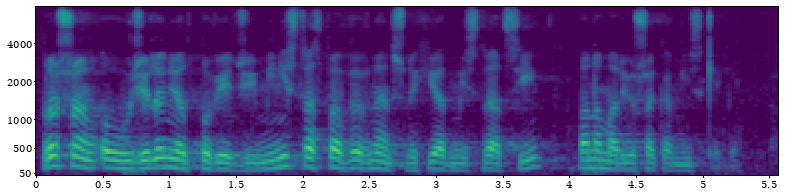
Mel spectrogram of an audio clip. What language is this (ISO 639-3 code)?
pol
